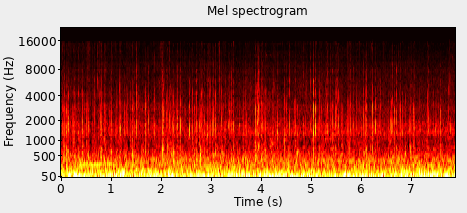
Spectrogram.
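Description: Steady rain falling, many small drop ticks over a steady low rumble.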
